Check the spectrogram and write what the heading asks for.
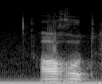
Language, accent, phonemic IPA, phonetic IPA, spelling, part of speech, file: Armenian, Eastern Armenian, /ɑˈʁot/, [ɑʁót], աղոտ, adjective / adverb, Hy-աղոտ.ogg
- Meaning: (adjective) 1. dim, dark, dull (of light) 2. vague; dim; indistinct; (adverb) vaguely; dimly; indistinctly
